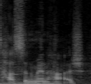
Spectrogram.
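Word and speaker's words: Hasan Minhaj: influence an individuals experience the real way you pronounce it and this is a big deal cuz my parents are here it's Hass minhaj the nuance of the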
